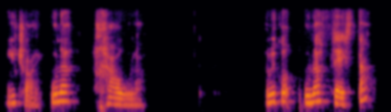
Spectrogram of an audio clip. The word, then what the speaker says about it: jaula: So the first one is fun to pronounce because it has the J sound at the beginning. Una jaula. You try. Una jaula.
